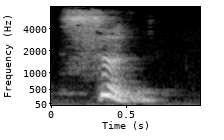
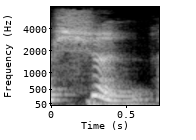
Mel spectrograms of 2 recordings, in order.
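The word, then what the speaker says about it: Xun: So hexagram 57, Sun, or Shun, I think is actually how you'd pronounce it, because in modern transliteration, it's X-U-N.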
